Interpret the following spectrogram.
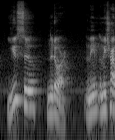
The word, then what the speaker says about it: Youssou N'Dour: here cuz I want to make sure I pronounced it right uh yuor hold on y Yu nador let me let me try it one more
